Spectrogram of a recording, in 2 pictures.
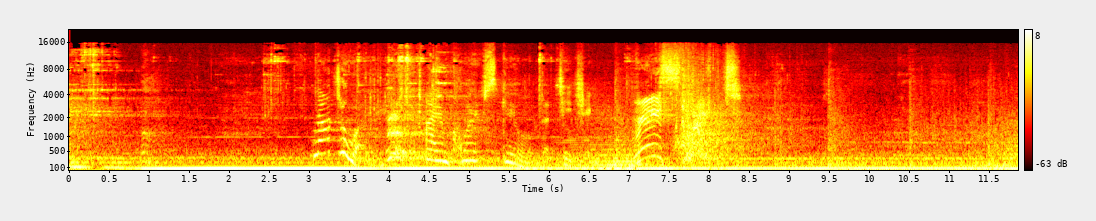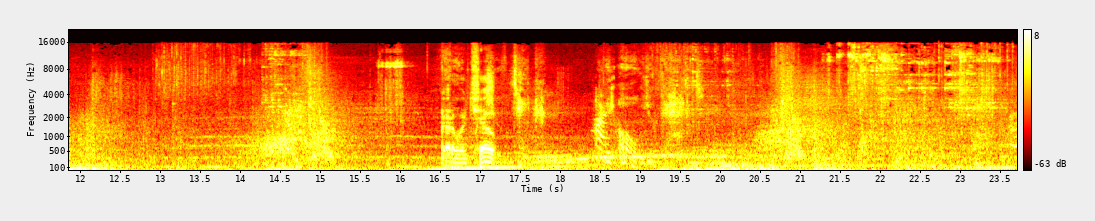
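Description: Chains whip and rattle through the air.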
